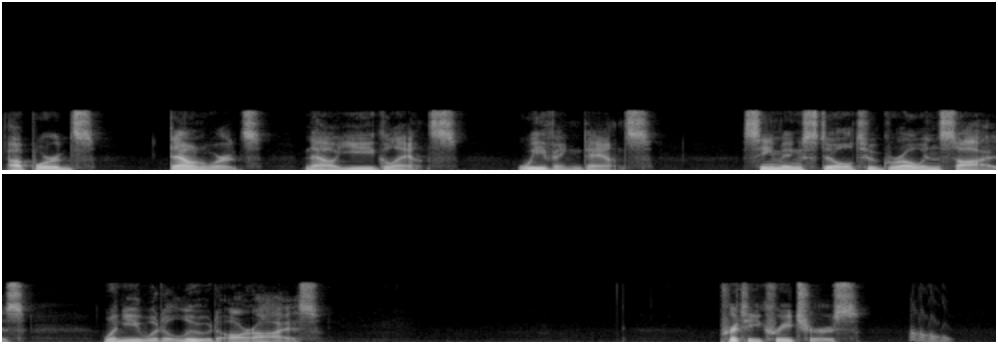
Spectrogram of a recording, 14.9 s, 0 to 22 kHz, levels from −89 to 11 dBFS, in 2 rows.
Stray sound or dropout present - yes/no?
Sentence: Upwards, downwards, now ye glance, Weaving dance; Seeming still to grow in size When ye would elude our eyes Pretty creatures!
yes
